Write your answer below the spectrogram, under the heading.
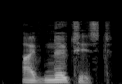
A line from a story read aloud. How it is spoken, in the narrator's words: said Harry coldly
